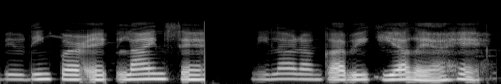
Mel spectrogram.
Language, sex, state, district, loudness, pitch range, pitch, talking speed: Hindi, female, Arunachal Pradesh, Papum Pare, -14 LUFS, 215-240 Hz, 230 Hz, 145 wpm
